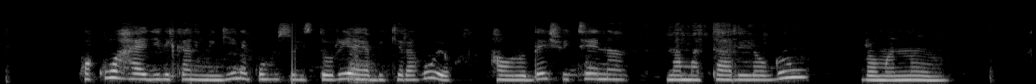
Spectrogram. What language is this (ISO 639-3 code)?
swa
